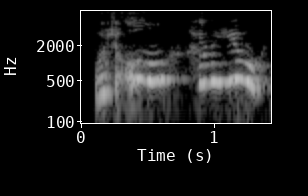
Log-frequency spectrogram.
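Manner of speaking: high, surprised little coo. Real, not acted. Finding a goat on the soap label, high surprised coo.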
